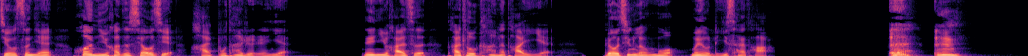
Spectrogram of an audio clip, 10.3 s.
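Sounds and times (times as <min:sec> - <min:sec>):
speech: 0:00.0 - 0:03.0, 0:03.6 - 0:07.8, 0:08.9 - 0:09.7
person coughing: 0:08.9 - 0:09.8.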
